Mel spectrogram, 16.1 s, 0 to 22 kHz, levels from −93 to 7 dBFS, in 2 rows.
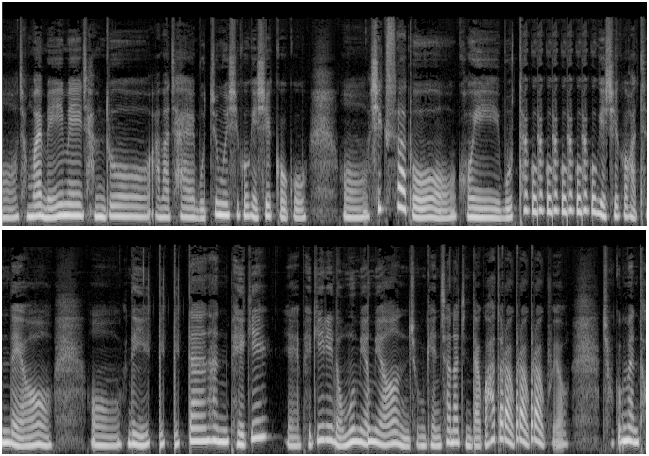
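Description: Repeated buffer stutters occur at 6.69 to 7.43 s, 10.03 to 10.40 s, 12.63 to 12.82 s and 14.49 to 14.86 s. Fresh audio arrived late, so the last chunk of about 186 ms replayed with hard joins. That length fits an 8192-sample buffer. The speech then resumes without any gap.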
